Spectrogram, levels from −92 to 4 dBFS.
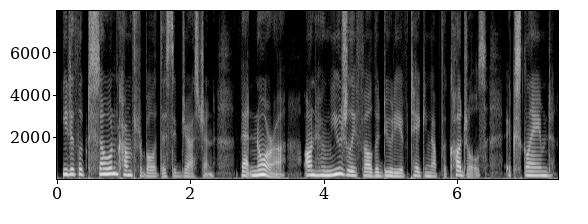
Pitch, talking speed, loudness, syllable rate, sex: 190 Hz, 170 wpm, -18 LUFS, 5.7 syllables/s, female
